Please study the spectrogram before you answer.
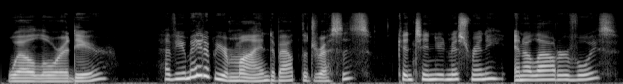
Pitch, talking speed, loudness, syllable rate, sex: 210 Hz, 185 wpm, -17 LUFS, 5.1 syllables/s, female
